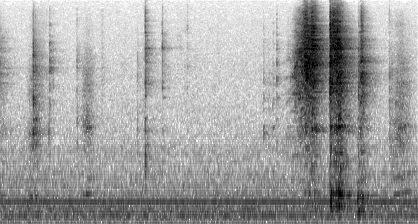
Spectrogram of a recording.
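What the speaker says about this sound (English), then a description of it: "And then our rings, we're going to make fingertip tight." Metal screw bands twisted fingertip tight onto canning jar lids over jars of home-canned chili beans, a short cluster of close scraping, clinking rubs rising briefly near the end after faint scattered ticks.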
